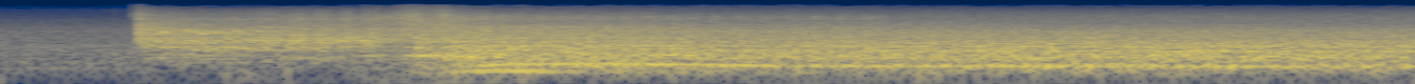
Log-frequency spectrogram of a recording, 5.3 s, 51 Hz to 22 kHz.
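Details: 2010 ambulance after leak repairs and a fix at an exhaust pipe joint that had finger-tight fasteners and no gasket, now gasketed with new hardware; quick crank catches at once into a steady, even idle, no puffing or ticking; runs clean.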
